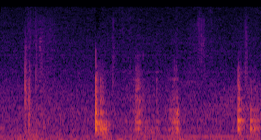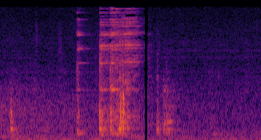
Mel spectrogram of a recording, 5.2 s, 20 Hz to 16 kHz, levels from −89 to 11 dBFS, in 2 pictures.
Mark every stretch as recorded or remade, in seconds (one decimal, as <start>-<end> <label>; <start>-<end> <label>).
0.0-5.2 recorded

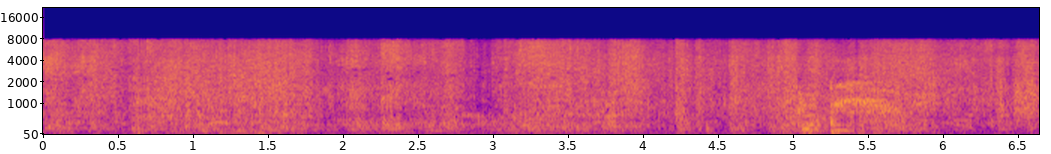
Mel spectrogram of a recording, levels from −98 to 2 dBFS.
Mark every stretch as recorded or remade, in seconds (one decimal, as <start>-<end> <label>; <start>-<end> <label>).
0.0-6.6 recorded

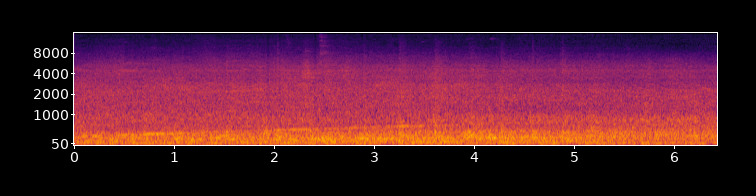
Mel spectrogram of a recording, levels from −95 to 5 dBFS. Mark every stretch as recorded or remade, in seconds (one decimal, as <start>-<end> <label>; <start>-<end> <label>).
0.0-0.5 remade; 0.5-1.2 recorded; 1.2-2.0 remade; 2.0-5.6 recorded; 5.6-6.4 remade

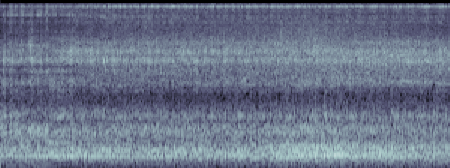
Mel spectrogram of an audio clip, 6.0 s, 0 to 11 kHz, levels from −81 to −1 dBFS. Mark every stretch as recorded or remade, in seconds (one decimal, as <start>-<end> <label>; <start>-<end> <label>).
0.0-1.0 remade; 1.0-6.0 recorded

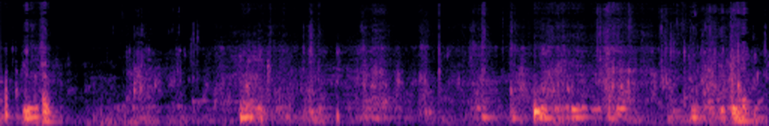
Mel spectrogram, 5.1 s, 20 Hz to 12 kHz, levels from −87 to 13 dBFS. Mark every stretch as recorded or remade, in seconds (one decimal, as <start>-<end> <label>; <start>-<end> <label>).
0.0-0.7 remade; 0.7-1.3 recorded; 1.3-4.4 remade; 4.4-5.1 recorded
